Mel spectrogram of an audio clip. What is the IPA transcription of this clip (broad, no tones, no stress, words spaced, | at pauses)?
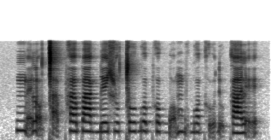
ŋ͡mɛ̰lɔ̰ǀa̰ pʰɐ pa ɡ͡beɕuǀuɡʷe pʰoɡ͡bɔ̰mbṵ ɡʷakʰṵɗṵ kalḛ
